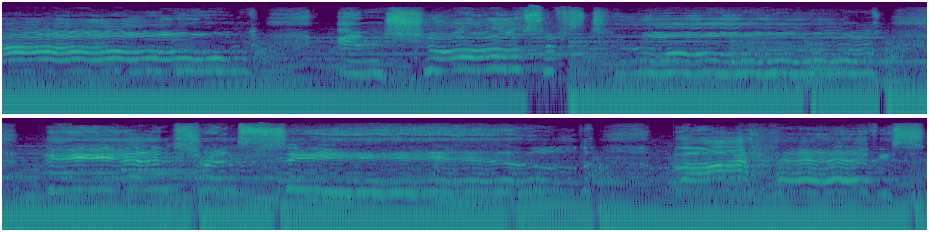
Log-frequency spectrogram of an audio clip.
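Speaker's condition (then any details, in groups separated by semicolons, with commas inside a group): No condition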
